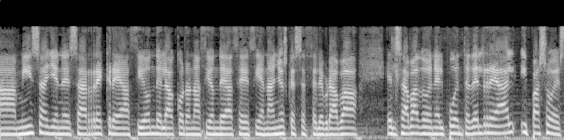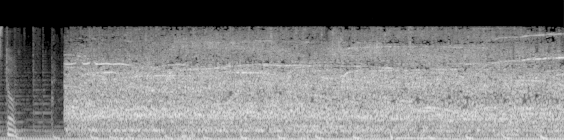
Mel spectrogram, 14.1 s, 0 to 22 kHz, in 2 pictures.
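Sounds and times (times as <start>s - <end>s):
speech: 0.2s - 7.4s
large crowd shouting and jeering at a celebration of the Virgin: 7.9s - 14.0s.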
